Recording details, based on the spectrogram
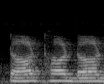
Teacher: टठ डढ़ का उच्चारण स्थान जो है हमारा मूर्धा हो गया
